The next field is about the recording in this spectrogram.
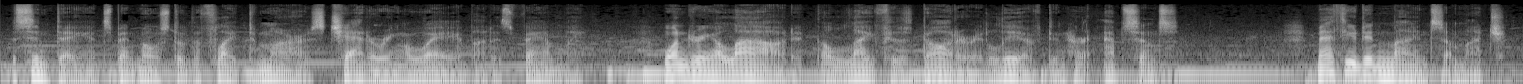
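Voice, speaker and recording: Very deep-voiced man narrating a story. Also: very animated, moderate pace, music in the background. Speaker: audiobook narrator. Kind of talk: scripted dramatic narration of science fiction.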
